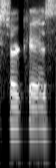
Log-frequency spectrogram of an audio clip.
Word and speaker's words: Sirkus: Follow me on Twitter at Jake Circus.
